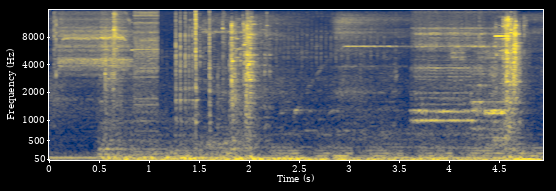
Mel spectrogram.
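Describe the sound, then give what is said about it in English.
The heavy north airlock door clunks and ratchets as it unlocks, then slides open with a whirring motorized hiss over a low steady hum, fairly loud. “Unlock the north airlock.”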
